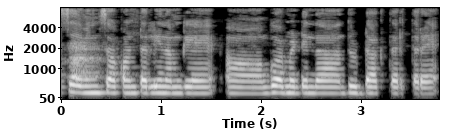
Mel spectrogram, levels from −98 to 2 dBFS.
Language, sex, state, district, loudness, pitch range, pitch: Kannada, female, Karnataka, Mysore, -16 LUFS, 205-215 Hz, 210 Hz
